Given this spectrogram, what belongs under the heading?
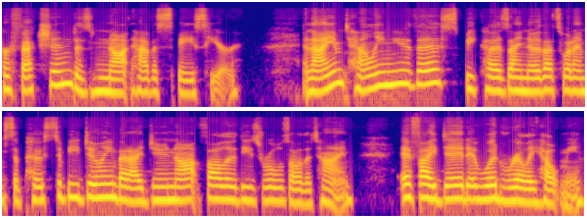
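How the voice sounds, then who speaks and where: Moving at a moderate pace, a woman at medium pitch with ordinary pitch variation is captured in a dry, close sound with no echo and a very clean, silent background. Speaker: keynote speaker, scientist. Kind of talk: keynote speech. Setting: stage with audience, at a podium. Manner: halting; quivering voice.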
